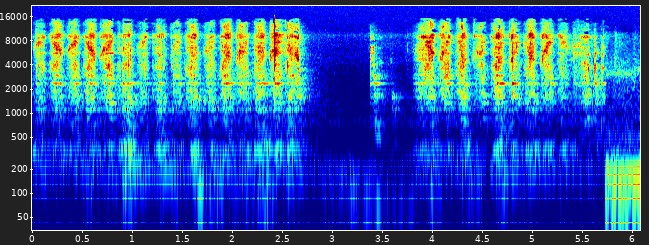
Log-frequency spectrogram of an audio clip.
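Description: Hand file rasping across the steel shoulders of a Damascus knife's ricasso, riding on a carbide file guide: two faint runs of quick strokes with a short pause about halfway. A low steady hum comes in near the end.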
